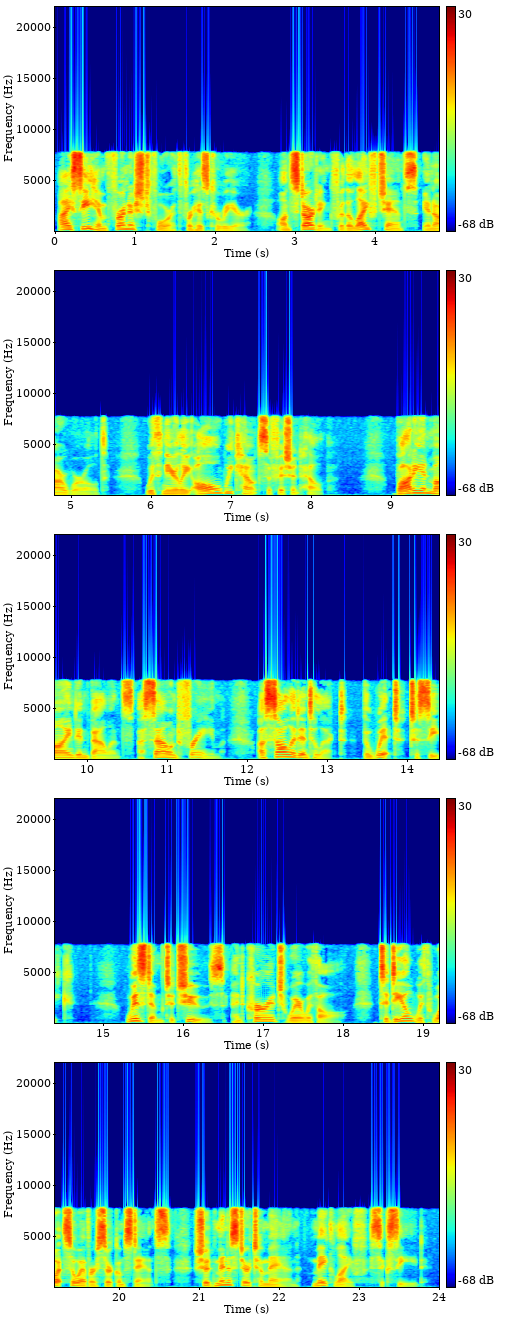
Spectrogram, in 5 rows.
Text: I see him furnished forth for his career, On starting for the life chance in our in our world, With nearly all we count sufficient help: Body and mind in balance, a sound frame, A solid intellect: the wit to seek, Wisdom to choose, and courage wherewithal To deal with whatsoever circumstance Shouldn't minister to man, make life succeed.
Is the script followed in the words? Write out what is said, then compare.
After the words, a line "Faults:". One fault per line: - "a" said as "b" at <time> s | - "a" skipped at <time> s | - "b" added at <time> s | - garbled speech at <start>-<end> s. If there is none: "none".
I see him furnished forth for his career, On starting for the life chance in our world, With nearly all we count sufficient help: Body and mind in balance, a sound frame, A solid intellect: the wit to seek, Wisdom to choose, and courage wherewithal To deal with whatsoever circumstance Should minister to man, make life succeed.
Faults:
- "in our" skipped at 4.9 s
- "Shouldn't" said as "Should" at 20.9 s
